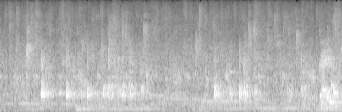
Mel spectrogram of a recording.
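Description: Shower water runs steadily in a home bathroom, a continuous hiss and splatter with changing splashes as someone moves under the spray, while someone speaks intermittently.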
